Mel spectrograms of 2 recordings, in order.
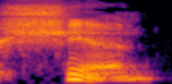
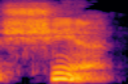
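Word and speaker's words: שין: dot above the Shin if the dot is on the right side then this letter is pronounced Shh and is called the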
